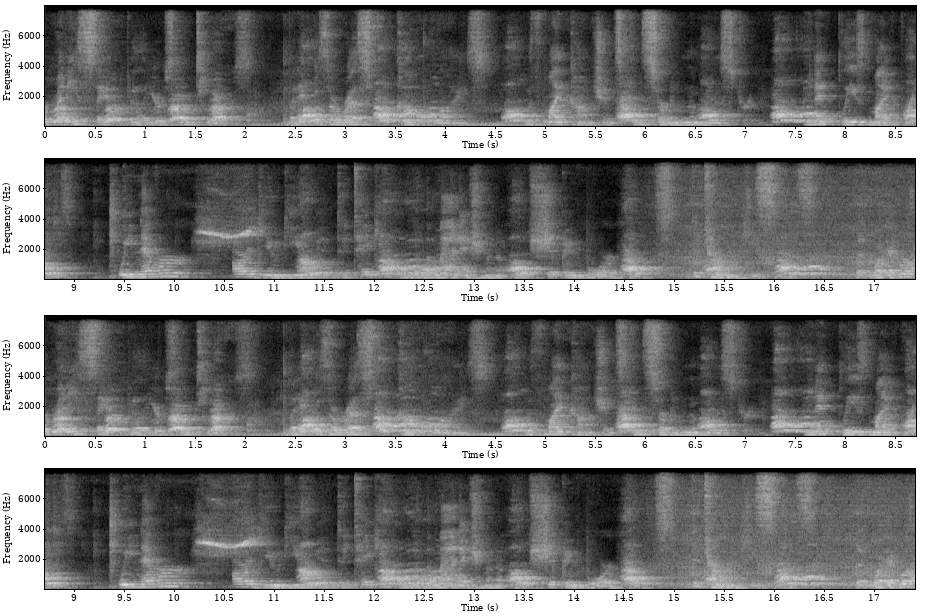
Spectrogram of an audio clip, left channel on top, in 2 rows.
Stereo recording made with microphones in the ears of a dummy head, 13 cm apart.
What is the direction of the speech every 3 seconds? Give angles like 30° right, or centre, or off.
70° left, 70° left, 60° left, 30° left, centre, 10° right.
